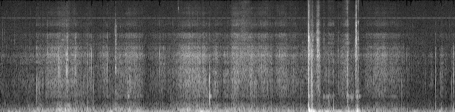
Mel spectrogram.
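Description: Handling noise aboard a plastic fishing kayak as a fish is brought aboard in a landing net: a steady rustle, then two sharp knocks about a second apart around six seconds in.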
